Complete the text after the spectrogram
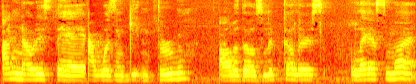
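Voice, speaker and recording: Over noticeable background noise, a woman with a fairly low voice speaks at a fairly slow pace in a flat monotone, her loudness very even throughout. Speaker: beauty vlogger. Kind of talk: casual chat. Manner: casual, chatty.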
